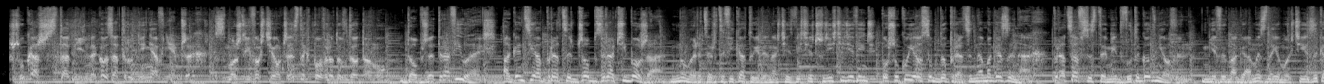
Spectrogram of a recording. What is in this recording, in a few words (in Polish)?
reklama; produkcja dzwiekowa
